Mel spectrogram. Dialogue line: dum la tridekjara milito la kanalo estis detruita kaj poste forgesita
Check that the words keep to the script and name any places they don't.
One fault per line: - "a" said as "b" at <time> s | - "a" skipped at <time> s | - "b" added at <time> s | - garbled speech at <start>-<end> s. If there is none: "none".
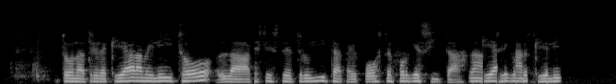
- "kanalo" skipped at 2.4 s
- garbled speech at 4.7-5.6 s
